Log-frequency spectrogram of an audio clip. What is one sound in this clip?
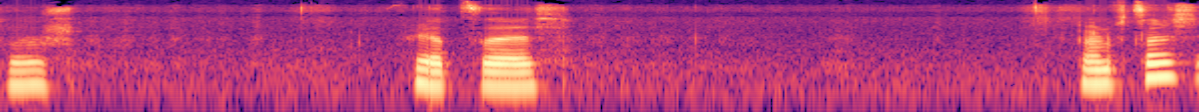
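A felt-tip pen dabs and scratches softly on paper.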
